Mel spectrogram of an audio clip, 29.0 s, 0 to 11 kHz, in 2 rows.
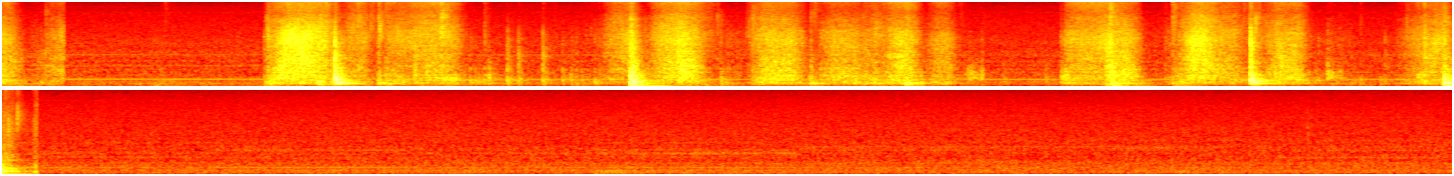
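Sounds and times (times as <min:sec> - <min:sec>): cardboard scraping and rustling: 0:00.0 - 0:00.7, 0:02.7 - 0:09.9, 0:10.5 - 0:14.9.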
